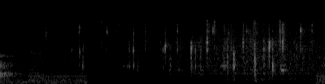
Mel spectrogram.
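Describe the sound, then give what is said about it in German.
Wet smacking and lapping of a male cat eating soft food mixed with lukewarm water into a stew, a quick irregular run of small squelchy clicks that grows a little louder toward the end, with no voices. “Ja, also wenn ich mir das so anschaue, also eine richtige Herausforderung für seine Kaumuskulatur ist ja dieses Essen nicht.”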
